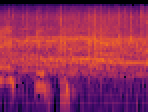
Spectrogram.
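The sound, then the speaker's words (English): A steady burst of applause played as a sound effect, a dense crackling wash of clapping held at an even level throughout, with a faint murmur of voices underneath at the start. “Would you mind giving us another applause line?”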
